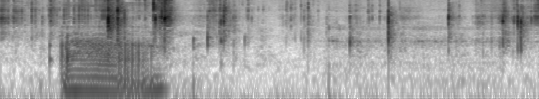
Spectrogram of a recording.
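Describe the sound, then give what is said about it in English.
A plastic wrapper of Dr. Sour watermelon chewy candy crinkles and tears open, with scattered sharp crackles continuing throughout and a brief voiced sound near the start. “Now, as I've opened up mine, what does yours look like?”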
